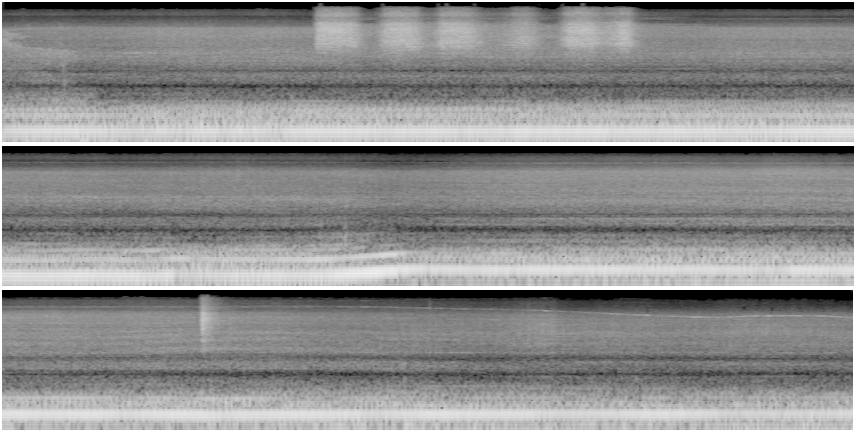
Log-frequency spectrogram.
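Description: Heavy machinery rumbles steadily at a corn silage pile on a dairy farm as trucks unload and equipment pushes and packs the pile, a low engine drone that shifts pitch midway, with a few brief high beeps.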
